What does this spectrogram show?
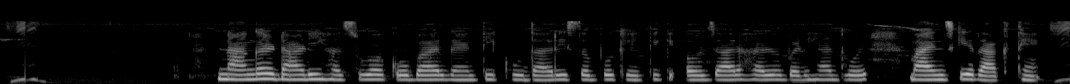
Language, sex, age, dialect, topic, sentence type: Chhattisgarhi, female, 18-24, Northern/Bhandar, agriculture, statement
